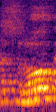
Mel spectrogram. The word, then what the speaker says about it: स्रोत: इसका उच्चारण स्रोत है, इसका उच्चारण स्त्रोत है। दोनों अलग अलग है, दोनों के टुकड़े अलग है, दोनों की शक्ल अलग है, दोनों की लिखावट अलग है, दोनों का उच्चारण भी अलग है।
